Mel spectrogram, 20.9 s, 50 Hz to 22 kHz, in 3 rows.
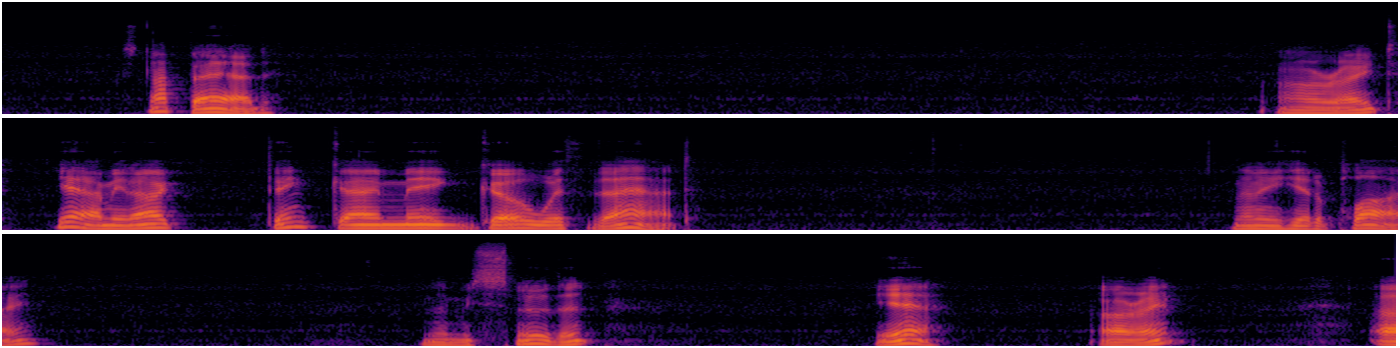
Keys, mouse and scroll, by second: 9.9 Tab, 10.3 middle click, 11.7 Tab, 12.4 middle click, 14.0 click, 14.7 middle click, 16.5 click, 17.0 middle click, 20.5 scroll up 2.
